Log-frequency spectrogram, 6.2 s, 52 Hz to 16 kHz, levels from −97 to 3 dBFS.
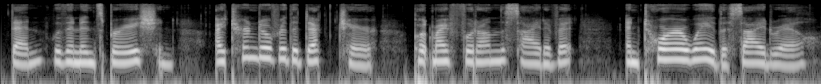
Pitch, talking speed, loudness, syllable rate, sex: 235 Hz, 235 wpm, -20 LUFS, 6.1 syllables/s, female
